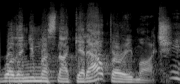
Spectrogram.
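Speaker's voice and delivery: put-on smart-aleck, wisecracking tone in a New York accent. Retelling his comeback to a man who called him very smart: smart-ass New York accent. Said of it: "with my smart ass New York accent".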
